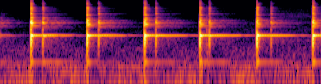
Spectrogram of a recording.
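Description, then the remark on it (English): Six bright clinks of glasses touched together in a toast ring out in a steady, evenly spaced rhythm, each with a sharp attack and a short shimmering tail, clear with no talking. “All right, what we got for the cheers?”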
